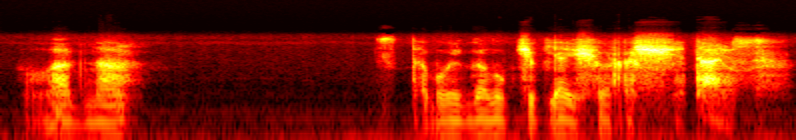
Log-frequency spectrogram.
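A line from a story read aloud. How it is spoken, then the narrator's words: Hissing. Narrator (Russian): прошипел Артуа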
